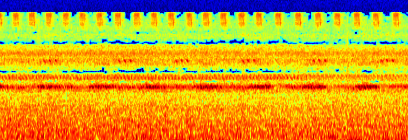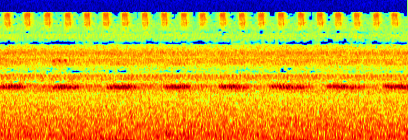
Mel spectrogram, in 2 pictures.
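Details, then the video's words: Evening cricket chorus near a deck lit with decoration lights. Bright, high chirps repeat evenly, roughly every two-thirds of a second, about twelve in all, above a broad background hum. "Chihuahua Puppy Laying On Deck with Cricket Sounds"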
